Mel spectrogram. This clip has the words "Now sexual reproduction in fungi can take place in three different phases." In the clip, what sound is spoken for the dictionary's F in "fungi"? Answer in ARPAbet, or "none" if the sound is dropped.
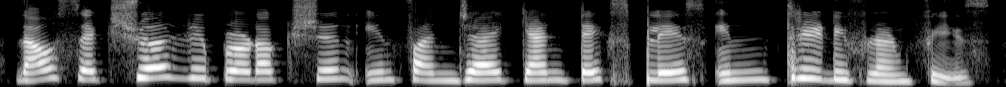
F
